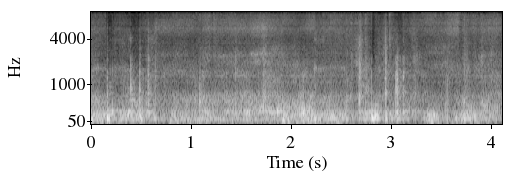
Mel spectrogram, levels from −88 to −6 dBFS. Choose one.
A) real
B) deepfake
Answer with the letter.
B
